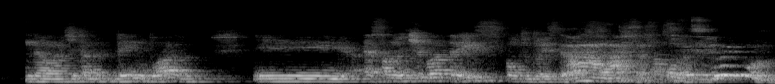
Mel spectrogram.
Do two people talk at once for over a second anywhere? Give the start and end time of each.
5.6-6.8

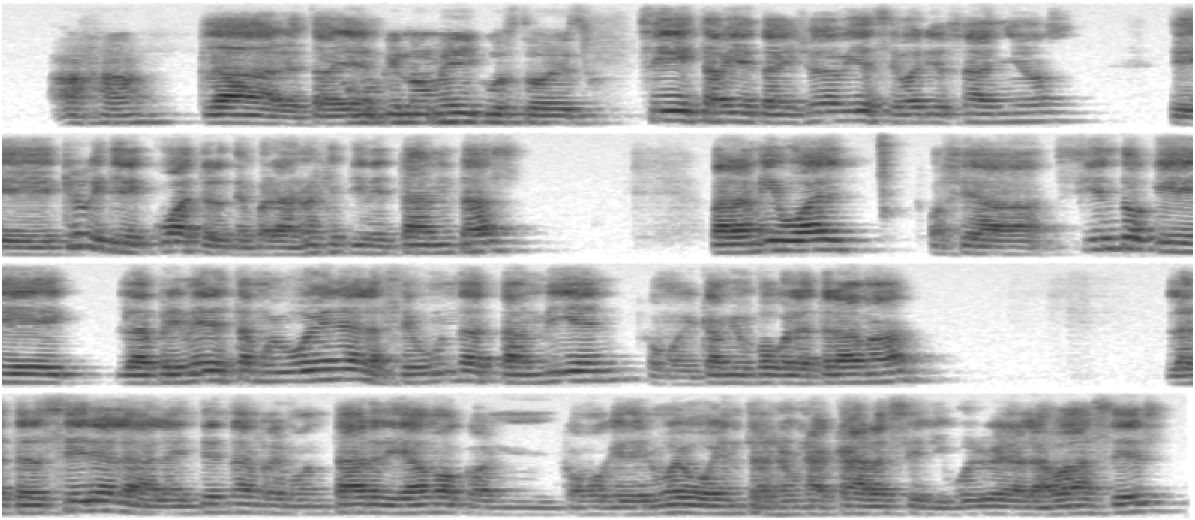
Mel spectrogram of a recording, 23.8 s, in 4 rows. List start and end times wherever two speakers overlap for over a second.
none

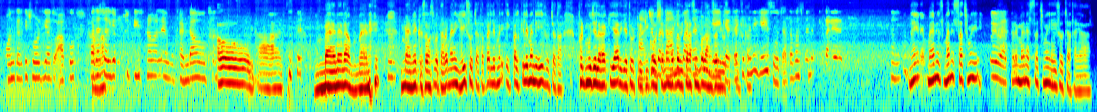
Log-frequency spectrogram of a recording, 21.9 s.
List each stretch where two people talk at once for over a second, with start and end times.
12.8-15.0

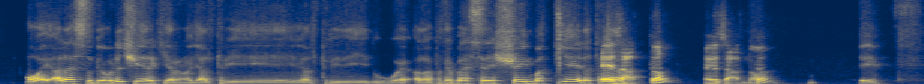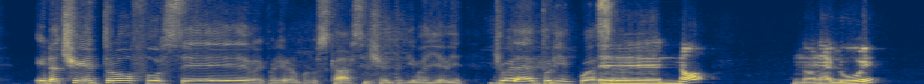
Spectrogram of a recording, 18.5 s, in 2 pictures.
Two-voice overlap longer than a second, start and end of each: none

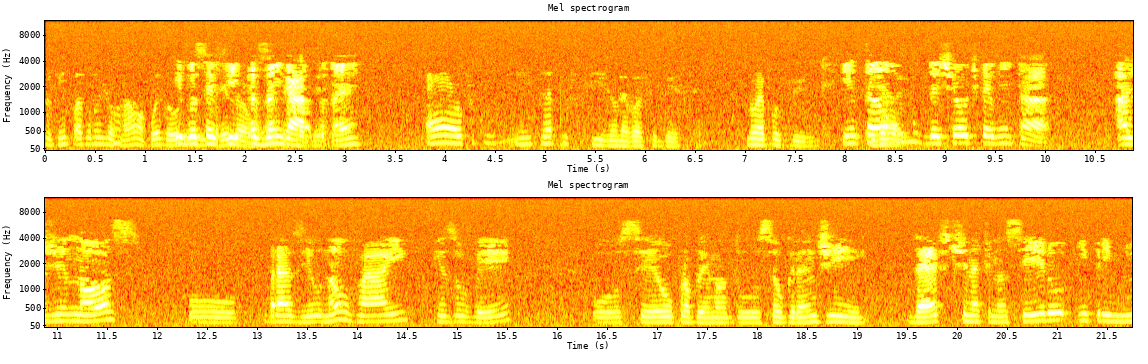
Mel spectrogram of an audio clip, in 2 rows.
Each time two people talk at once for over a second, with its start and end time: 1.3-2.8

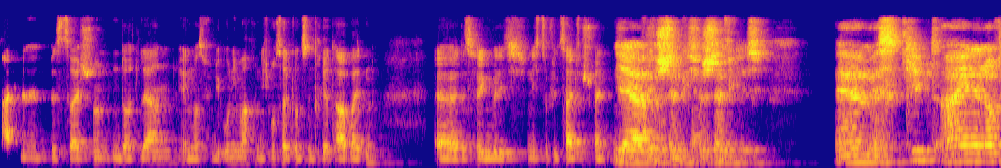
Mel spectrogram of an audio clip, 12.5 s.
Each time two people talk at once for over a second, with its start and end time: 7.7-9.3

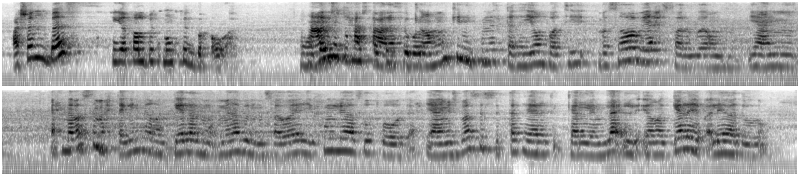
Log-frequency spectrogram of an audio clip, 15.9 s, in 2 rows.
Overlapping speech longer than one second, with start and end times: 3.1-4.3

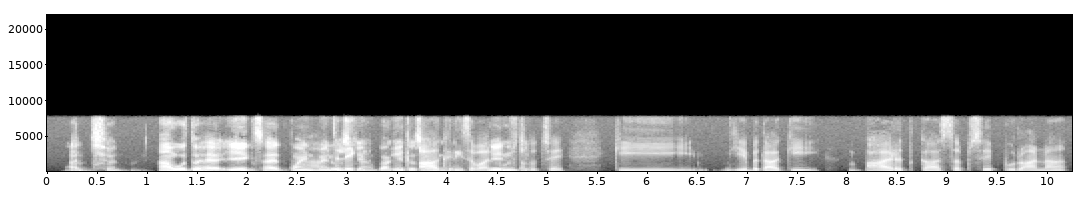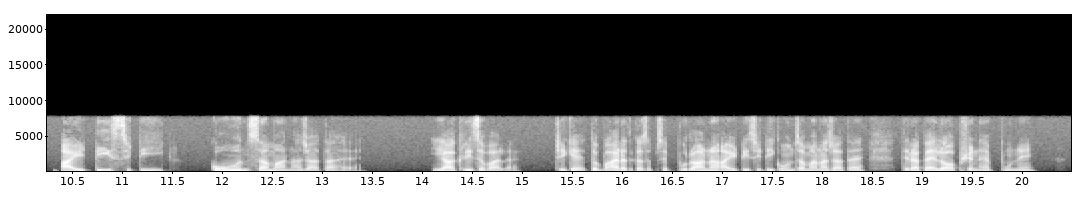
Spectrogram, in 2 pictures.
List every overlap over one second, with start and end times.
2.5-4.0

